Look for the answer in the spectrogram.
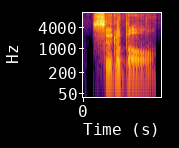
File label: "suitable", American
